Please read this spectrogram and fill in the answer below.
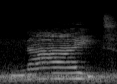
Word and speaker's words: night: i gh long i we don't hear the i or the g i mean it's not the i the g and the h misspeller's having trouble today it's a long i sound no g or h sound and that truck wrap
